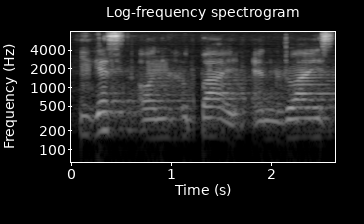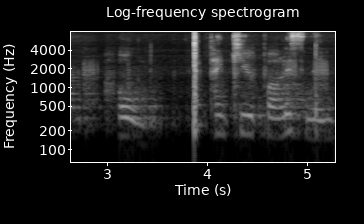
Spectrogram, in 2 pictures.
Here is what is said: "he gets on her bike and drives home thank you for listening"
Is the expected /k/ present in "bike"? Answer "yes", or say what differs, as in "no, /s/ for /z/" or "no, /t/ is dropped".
no, /k/ is dropped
